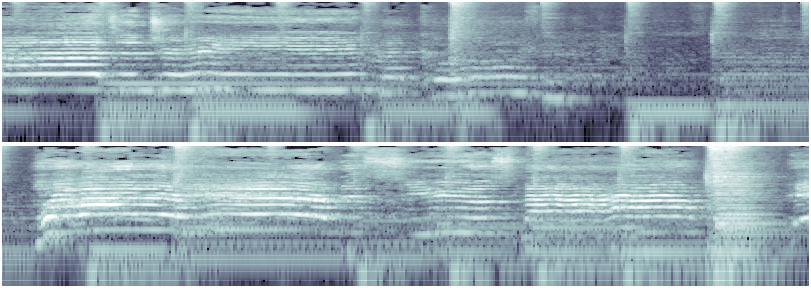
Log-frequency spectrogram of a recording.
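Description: Live blues-rock band: a male lead vocal sings two phrases of long held, bending notes over electric guitar, bass and drums.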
